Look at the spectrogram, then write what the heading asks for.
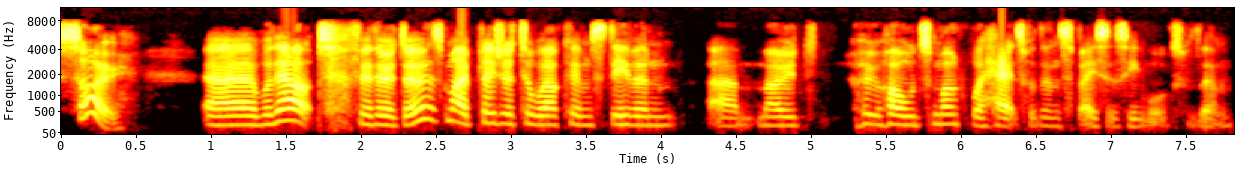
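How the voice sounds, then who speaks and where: With a New Zealand accent, a woman speaks at a moderate pace and medium pitch, with ordinary pitch variation and big swings in loudness. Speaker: university program lead moderating an interview. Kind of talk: moderated interview with opening prayer in Māori. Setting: online video event. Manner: hesitant, many fillers.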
